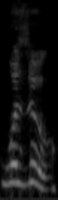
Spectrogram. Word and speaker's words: wudu: Like in Pakistan, they'll call it wuzu. Okay. But it's like, okay. I've always. I don't want my phone to die again. I just remembered. I gotta plug my phone. Wudu.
